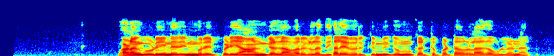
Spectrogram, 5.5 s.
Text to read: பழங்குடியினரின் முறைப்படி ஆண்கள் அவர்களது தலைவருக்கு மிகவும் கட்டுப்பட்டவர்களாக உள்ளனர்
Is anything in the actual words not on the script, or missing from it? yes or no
no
